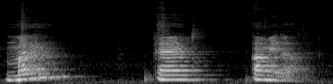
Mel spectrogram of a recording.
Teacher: There will be no nasal sound and we will not prolong it for more than a second. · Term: izhar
